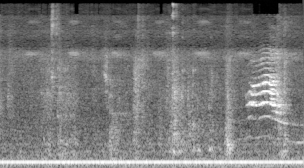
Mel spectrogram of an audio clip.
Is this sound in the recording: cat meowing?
yes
